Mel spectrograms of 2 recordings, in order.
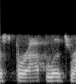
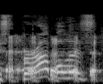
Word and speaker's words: Spyropoulos: And remember, Spyropoulos rhymes with Metropolis. – Okay, Spyropoulos, running for clerk of the Circuit Court of Cook County.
